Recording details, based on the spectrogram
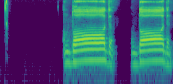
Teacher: اس سے ضاد ادا ہوتا ہے، اس کو حرف حافیہ کہتے ہیں۔ ضاد جو ہے وہ زبان کا جو کنارہ ہے وہ دائیں بائیں یعنی بغلی کنارہ اگر دائیں اور بائیں داڑوں کو لگے تو یہ ضاد ادا ہوگا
